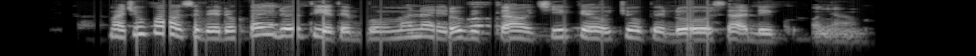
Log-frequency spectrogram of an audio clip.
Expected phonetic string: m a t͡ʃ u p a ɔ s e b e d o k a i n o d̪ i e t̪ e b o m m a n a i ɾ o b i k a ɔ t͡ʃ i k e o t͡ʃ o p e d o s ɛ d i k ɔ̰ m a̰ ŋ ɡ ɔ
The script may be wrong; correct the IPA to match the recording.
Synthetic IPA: m a t͡ʃ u p a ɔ s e b e d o k a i d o t̪ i e t̪ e b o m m a n a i ɾ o b i k a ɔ t͡ʃ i k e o t͡ʃ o p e d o s a d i k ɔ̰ ɲ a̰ ŋ ɡ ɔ

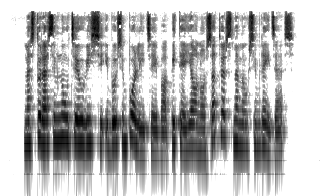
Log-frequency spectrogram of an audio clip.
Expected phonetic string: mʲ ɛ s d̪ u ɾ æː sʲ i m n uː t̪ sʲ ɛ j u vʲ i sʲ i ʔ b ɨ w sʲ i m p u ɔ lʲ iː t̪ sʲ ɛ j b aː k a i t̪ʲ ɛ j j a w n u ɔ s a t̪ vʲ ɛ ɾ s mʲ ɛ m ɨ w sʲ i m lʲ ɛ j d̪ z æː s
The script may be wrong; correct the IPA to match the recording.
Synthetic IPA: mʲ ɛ s t̪ u ɾ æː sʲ i m n uː t̪ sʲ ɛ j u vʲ i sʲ i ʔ b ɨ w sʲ i m p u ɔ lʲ iː t̪ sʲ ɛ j b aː k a i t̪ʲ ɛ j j a w n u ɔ s a t̪ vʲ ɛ ɾ s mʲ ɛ m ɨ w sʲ i m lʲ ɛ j d̪ z æː s

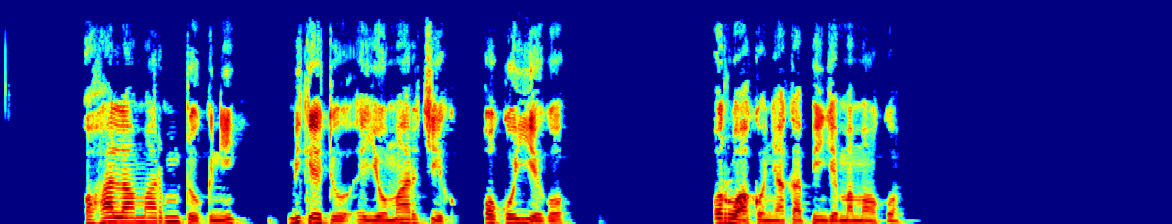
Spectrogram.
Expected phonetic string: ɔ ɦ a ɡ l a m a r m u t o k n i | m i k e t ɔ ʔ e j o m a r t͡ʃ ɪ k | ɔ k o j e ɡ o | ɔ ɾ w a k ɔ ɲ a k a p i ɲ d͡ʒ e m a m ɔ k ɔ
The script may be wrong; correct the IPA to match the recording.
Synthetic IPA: ɔ ɦ a l a m a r m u t o k n i | m i k e t o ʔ e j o m a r t͡ʃ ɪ k | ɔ k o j e ɡ o | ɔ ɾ w a k ɔ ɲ a k a p i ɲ d͡ʒ e m a m ɔ k ɔ

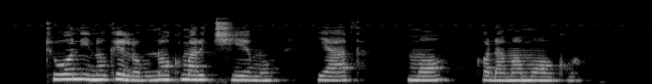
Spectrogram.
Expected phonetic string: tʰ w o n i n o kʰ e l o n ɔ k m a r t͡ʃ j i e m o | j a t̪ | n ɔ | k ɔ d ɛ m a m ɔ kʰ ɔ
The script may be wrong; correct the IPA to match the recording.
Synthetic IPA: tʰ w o n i n o k e l o n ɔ k m a r t͡ʃ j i e m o | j a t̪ | m ɔ | k ɔ d a m a m ɔ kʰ ɔ

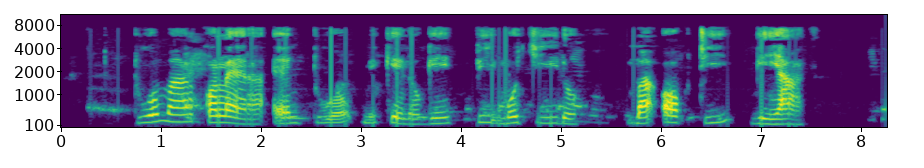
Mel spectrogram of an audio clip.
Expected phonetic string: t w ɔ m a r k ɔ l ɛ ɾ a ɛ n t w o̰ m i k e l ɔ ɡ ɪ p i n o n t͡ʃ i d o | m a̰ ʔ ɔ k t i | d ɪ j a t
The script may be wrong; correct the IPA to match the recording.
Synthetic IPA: t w o m a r k ɔ l ɛ ɾ a ɛ n t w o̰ m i k e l o ɡ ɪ p i m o t͡ʃ i d o | m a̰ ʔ ɔ k t i | ɡ ɪ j a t

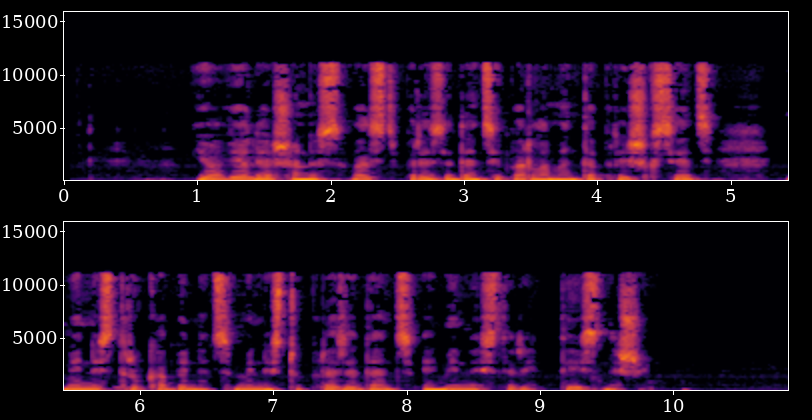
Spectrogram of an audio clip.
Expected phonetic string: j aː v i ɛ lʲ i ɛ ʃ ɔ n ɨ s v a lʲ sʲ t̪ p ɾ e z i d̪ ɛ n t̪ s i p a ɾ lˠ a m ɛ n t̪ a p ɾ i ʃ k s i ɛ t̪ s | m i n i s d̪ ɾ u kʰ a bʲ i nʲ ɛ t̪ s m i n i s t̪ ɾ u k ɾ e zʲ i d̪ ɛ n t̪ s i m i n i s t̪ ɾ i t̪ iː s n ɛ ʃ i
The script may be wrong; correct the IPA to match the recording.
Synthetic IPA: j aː v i ɛ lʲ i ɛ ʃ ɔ n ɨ s v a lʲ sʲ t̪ p ɾ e z i d̪ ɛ n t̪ s i p a ɾ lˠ a m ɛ n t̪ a p ɾ i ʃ k s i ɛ t̪ s | m i n i s t̪ ɾ u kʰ a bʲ i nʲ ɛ t̪ s m i n i s t̪ ɾ u p ɾ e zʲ i d̪ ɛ n t̪ s i m i n i s t̪ ɾ i t̪ iː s n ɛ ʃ i

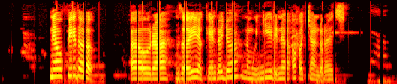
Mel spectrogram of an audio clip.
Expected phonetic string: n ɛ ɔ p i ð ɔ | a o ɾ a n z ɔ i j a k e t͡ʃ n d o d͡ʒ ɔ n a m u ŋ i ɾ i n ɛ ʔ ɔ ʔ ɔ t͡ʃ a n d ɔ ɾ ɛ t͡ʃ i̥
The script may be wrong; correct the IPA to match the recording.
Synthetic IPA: n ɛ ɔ p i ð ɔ | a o ɾ a n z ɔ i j a k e n d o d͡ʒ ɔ n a m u ɲ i ɾ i n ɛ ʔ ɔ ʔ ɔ t͡ʃ a n d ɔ ɾ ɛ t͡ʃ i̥

